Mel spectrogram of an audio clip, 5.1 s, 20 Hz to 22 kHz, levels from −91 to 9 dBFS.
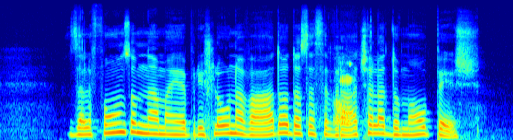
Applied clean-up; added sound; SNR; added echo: none; Frog; 13 dB; none.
